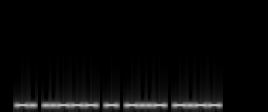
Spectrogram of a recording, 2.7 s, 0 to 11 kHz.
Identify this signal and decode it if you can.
Morse code, heard as a keyed tone, about 45 wpm, 700 Hz. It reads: N2TXY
